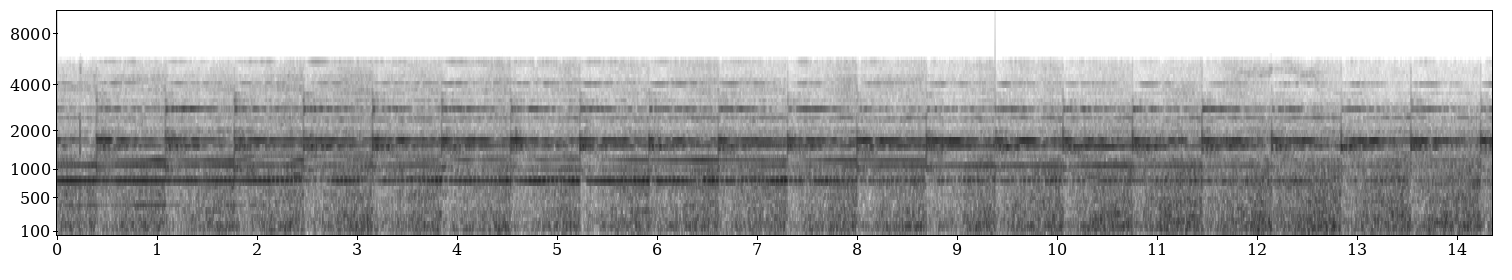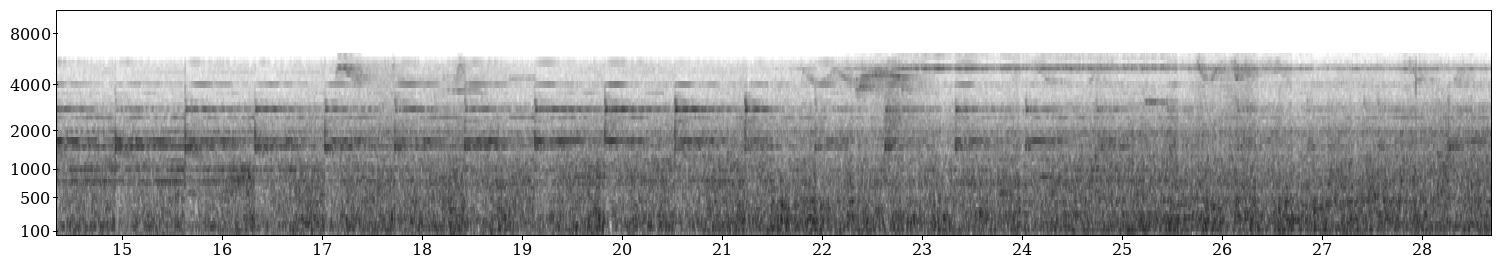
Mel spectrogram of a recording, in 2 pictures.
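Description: NJ Transit ALP-46A electric locomotive pulling a train of bi-level cars out of the station: a steady electric whine of several tones fades over the first half as the locomotive moves off, leaving the rumble of steel wheels on rails with regular clicks over the rail joints. A few brief high wheel squeals come in the second half.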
